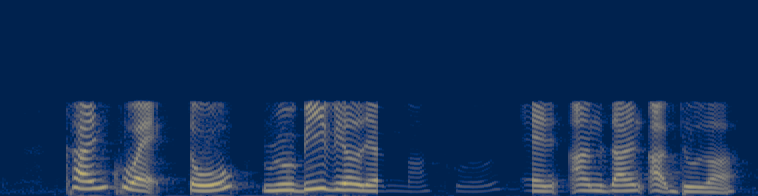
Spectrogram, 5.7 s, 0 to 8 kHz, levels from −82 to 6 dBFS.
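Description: At 2.16 s the receiver lost about 20 ms of audio, which fits a single dropped packet, and covered the hole with packet loss concealment by pitch repetition. It looped the most recent pitch period across the gap until about 2.18 s. The result is a brief held, slightly buzzy quality, where the sound seems to stick on one pitch for an instant instead of moving on. The gap is too short for the repeated cycle to fade.

From 2.83 s to 3.99 s, about 1.16 s, the signal most likely stopped reaching the path while the stages after the break stayed live. This shows up as an audio dropout to a faint residue. The sound cuts away abruptly rather than fading or pausing. Only a thin trace remains, about 30 dB below the normal level, until the full signal snaps back just as suddenly. Throughout, the G.711 A-law telephone band limit keeps everything below 4 kHz.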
